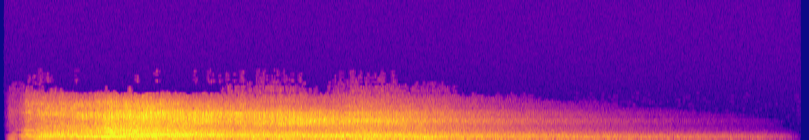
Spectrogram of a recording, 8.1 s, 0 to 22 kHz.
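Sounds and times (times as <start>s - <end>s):
yeti animal call in a lair: 0.1s - 5.8s.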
